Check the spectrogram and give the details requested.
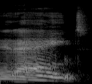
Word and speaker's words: ain't: So, make ain't even one word and don't pronounce the T.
